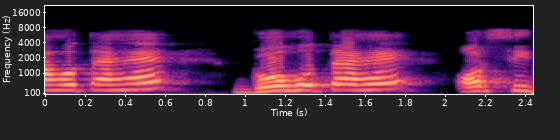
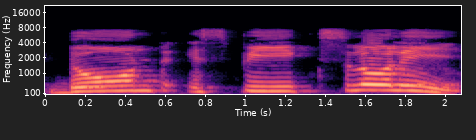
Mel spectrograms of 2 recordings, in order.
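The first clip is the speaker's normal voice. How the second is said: very slow, word by word model sentence; slow dictation; much slower than usual. Shown as a demonstration. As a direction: spell it out slowly for learners. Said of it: "मत शब्द के लिए क्या use करेंगे".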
